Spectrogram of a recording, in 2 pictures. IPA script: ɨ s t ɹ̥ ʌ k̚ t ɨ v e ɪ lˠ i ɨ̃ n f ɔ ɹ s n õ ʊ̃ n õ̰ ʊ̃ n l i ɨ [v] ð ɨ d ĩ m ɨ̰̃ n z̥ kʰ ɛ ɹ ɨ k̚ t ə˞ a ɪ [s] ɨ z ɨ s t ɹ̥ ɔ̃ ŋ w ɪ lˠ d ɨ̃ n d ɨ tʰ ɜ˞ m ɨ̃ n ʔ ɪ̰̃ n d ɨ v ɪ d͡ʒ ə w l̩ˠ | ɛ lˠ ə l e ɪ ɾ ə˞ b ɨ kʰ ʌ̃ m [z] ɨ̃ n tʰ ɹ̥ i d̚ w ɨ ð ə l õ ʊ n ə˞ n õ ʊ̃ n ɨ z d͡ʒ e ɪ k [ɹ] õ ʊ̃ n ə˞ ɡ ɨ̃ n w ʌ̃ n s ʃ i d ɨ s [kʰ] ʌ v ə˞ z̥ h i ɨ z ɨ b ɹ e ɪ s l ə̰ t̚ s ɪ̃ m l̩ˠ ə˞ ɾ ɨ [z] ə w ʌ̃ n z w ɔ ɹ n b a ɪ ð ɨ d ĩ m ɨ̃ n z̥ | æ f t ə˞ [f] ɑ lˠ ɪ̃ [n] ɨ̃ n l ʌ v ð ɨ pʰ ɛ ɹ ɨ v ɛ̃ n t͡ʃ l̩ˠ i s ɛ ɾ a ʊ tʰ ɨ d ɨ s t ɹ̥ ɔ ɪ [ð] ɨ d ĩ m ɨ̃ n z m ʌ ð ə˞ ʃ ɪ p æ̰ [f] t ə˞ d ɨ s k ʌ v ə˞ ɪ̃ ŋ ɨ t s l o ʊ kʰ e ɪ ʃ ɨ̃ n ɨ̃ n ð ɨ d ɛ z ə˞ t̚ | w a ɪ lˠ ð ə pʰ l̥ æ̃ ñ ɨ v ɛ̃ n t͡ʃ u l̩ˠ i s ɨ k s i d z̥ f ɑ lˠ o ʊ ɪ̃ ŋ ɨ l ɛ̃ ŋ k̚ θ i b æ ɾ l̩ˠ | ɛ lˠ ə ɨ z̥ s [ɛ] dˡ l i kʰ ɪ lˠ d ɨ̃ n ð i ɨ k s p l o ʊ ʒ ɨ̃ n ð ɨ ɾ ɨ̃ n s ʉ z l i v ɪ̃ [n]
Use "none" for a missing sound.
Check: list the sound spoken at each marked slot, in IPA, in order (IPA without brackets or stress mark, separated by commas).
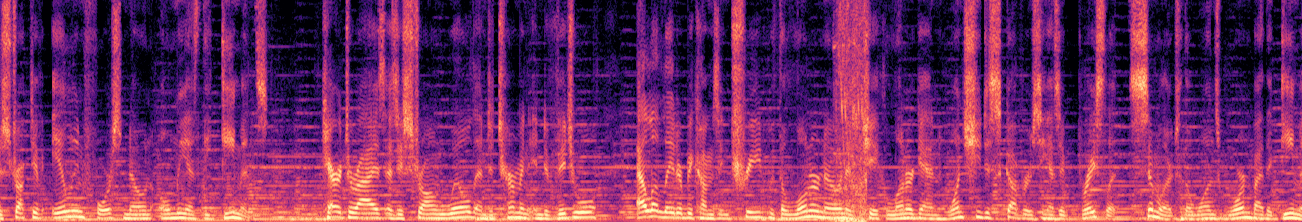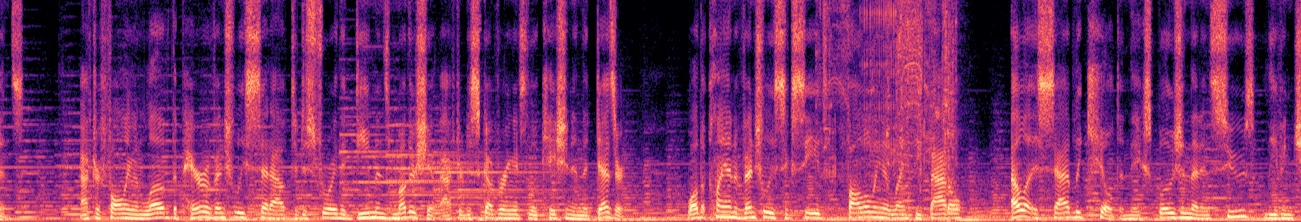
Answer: z, z, z, l, k, ð, f, ŋ, ð, f, æ, ŋ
